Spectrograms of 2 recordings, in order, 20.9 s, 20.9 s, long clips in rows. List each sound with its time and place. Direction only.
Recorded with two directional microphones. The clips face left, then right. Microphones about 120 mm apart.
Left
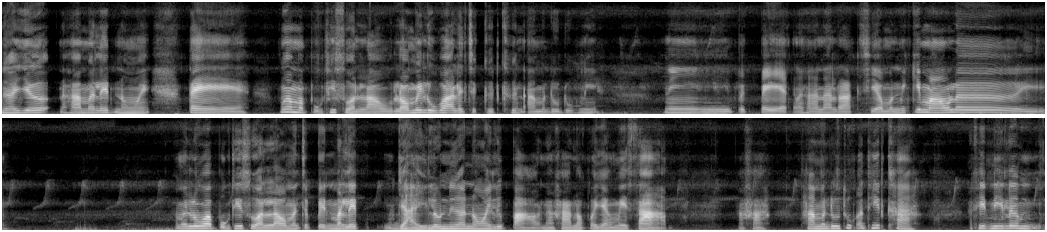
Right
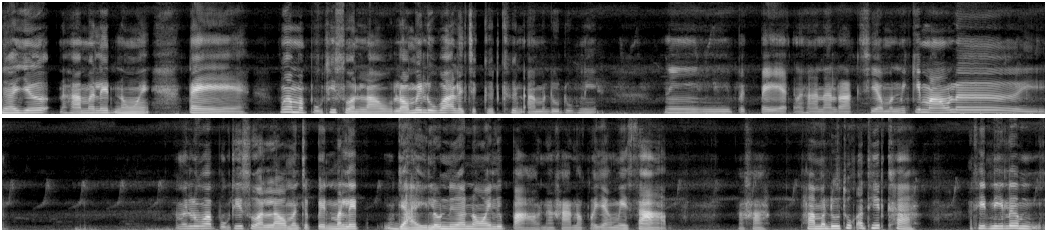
0.2 s speech: 20° right (ahead or behind)
1.1 s speech: 50° right (ahead or behind)
1.8 s speech: 20° right (ahead or behind); by 10.5 s centre (ahead or behind)
12.1 s speech: 5° left (ahead or behind)
12.7 s speech: 10° right (ahead or behind); by 15.4 s 50° right (ahead or behind)
15.7 s speech: 5° left (ahead or behind)
16.4 s speech: 15° right (ahead or behind)
18.4 s speech: 55° right (ahead or behind)
20.1 s speech: 35° right (ahead or behind)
